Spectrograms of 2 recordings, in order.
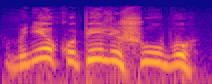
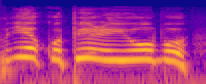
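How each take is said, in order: First: The last word begins with a sh sound. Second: The last word begins with a y sound. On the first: The speaker calls it right. "скажи так" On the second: The speaker calls it wrong. "А он не может"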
